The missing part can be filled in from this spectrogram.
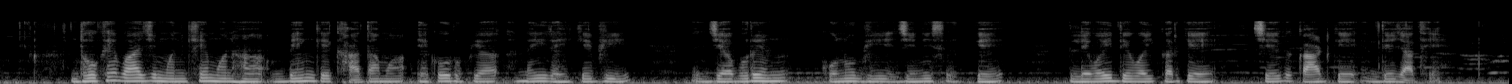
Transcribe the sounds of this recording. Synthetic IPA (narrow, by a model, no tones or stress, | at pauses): d̪ʱoːkʰebaːd͡ʒmənkʰemənɦə̃bẽŋkkːekʰaːt̪amãeːkoɾʊpijanəiɾəɦikebʱi | d͡ʒəbɾenkoːnobʱid͡ʒiniske | leʋəid̪eʋəikəɾke | t͡ʃeːkːaːɾɖked̪ed͡ʒa̰ːt̪ʰḛ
